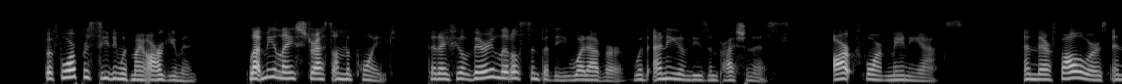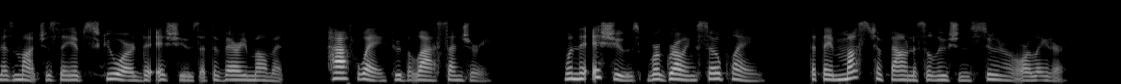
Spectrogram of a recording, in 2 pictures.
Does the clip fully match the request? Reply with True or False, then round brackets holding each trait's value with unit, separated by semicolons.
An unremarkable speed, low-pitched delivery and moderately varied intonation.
False (170 wpm; 215 Hz; 4.4 semitones)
